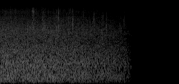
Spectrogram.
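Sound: rain falling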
